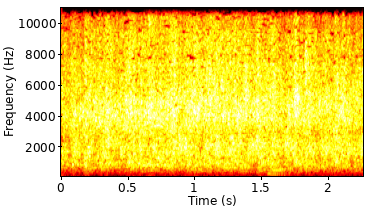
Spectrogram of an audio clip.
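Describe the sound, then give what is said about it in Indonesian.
Audience applause during a religious lecture, a loud, dense and even spread of clapping that holds at a steady level for the whole stretch. “Boleh tepuk tangan.”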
